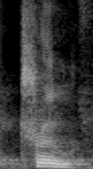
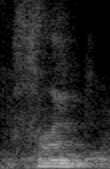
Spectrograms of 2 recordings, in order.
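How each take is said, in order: First: The word begins with a hard t sound. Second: The word begins with a soft th sound.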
